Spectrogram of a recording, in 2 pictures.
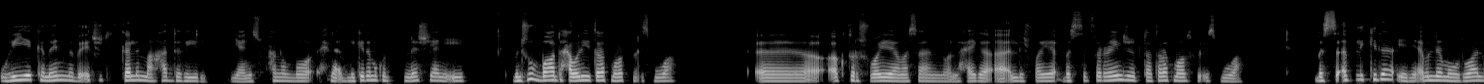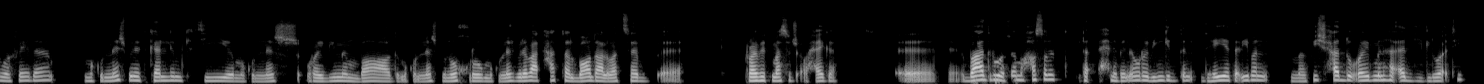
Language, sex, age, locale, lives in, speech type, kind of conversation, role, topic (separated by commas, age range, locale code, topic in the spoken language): Arabic, female, 30-34, ar-EG, Egypt, conversation, advice, user, إزاي أساعد حد بيعدّي بخسارة كبيرة وبيحس بحزن شديد؟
